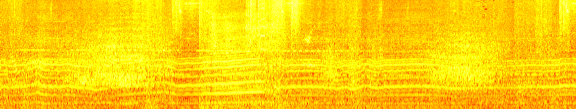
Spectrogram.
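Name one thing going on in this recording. A car engine roars at high revs, its pitch rising and falling.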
